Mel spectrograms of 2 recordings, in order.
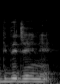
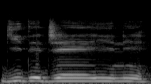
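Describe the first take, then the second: First: The vowel before the soft g is short. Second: The vowel before the soft g is lengthened. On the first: The speaker calls it wrong. "Eu não estou dizendo gideceğini" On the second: The speaker calls it right. "eu estou dizendo gideceğini. Perceba que eu estou prolongando"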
